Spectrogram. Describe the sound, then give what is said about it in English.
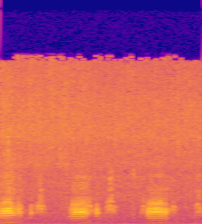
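Ducks quacking while eating people's sandwiches in the rain: a rhythmic run of loud, nasal, raspy quacks, with three stronger calls and softer quacks between them, over a light background hiss. “Look at the ducks. They're eating our sandwiches.”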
